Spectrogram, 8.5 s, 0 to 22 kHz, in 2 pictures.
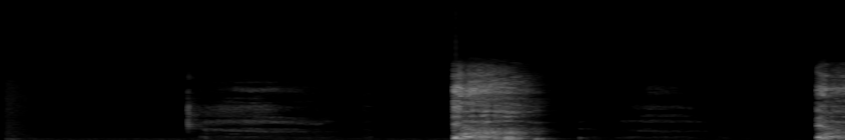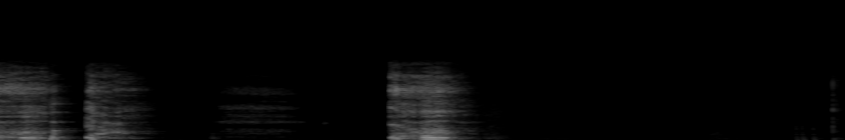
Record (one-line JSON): {"three_cough_length": "8.5 s", "three_cough_amplitude": 28762, "three_cough_signal_mean_std_ratio": 0.3, "survey_phase": "beta (2021-08-13 to 2022-03-07)", "age": "65+", "gender": "Female", "wearing_mask": "No", "symptom_cough_any": true, "symptom_runny_or_blocked_nose": true, "symptom_shortness_of_breath": true, "symptom_onset": "10 days", "smoker_status": "Never smoked", "respiratory_condition_asthma": false, "respiratory_condition_other": false, "recruitment_source": "REACT", "submission_delay": "3 days", "covid_test_result": "Positive", "covid_test_method": "RT-qPCR", "covid_ct_value": 25.0, "covid_ct_gene": "E gene", "influenza_a_test_result": "Negative", "influenza_b_test_result": "Negative"}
